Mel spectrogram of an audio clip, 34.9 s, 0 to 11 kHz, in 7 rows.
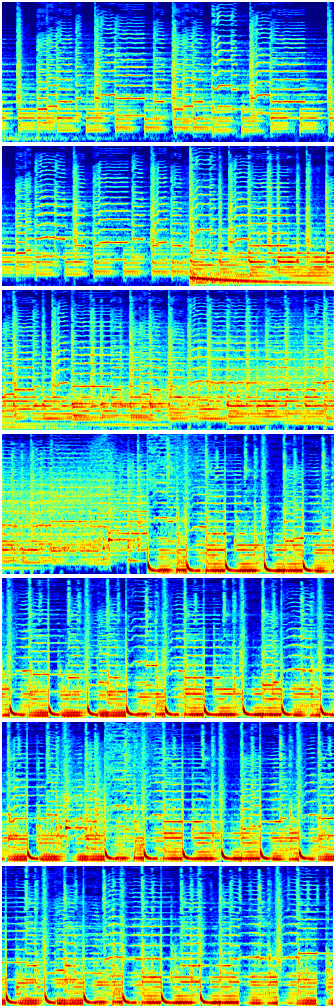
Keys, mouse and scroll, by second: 0.4 right click, 1.7 right click, 2.3 right click, 2.5 right click, 2.7 right click, 3.2 right click, 3.3 right click, 3.8 right click, 4.7 right click, 5.3 middle click, 5.6 right click, 15.8 right click, 21.6 right click, 26.3 right click, 28.1 right click, 29.9 right click, 33.6 right click, 34.1 right click.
